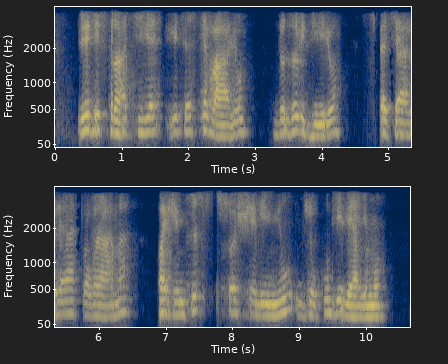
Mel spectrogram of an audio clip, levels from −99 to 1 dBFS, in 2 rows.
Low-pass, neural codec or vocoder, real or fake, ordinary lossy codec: 3.6 kHz; codec, 24 kHz, 1.5 kbps, HILCodec; fake; AAC, 16 kbps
